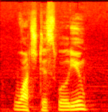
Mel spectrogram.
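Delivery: firm, commanding tone brooking no disagreement. Voicing a character telling a soldier to watch something: commanding tone. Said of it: "her tone, like, brooks no disagreement".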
